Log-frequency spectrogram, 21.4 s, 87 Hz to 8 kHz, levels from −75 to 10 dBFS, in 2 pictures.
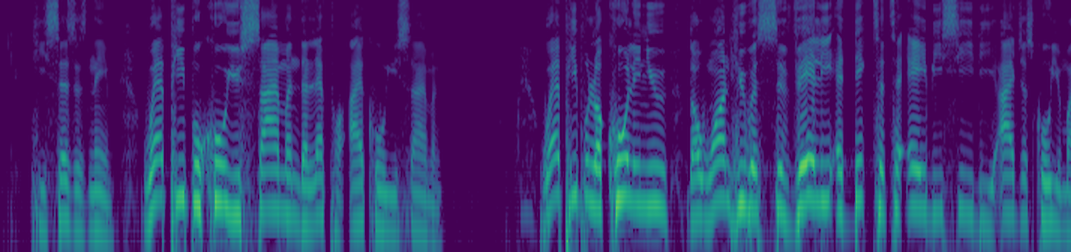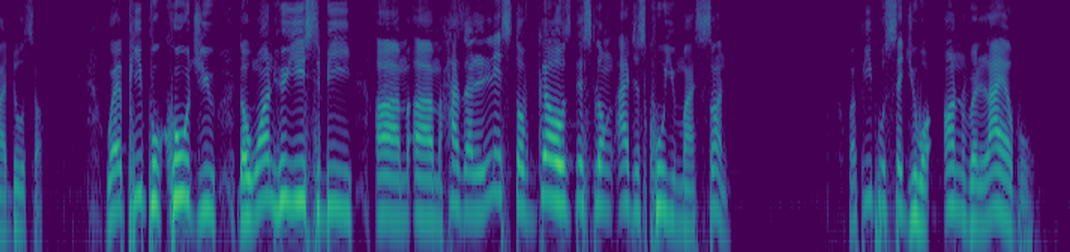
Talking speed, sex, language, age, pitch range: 180 wpm, male, English, 20-39, 135-195 Hz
